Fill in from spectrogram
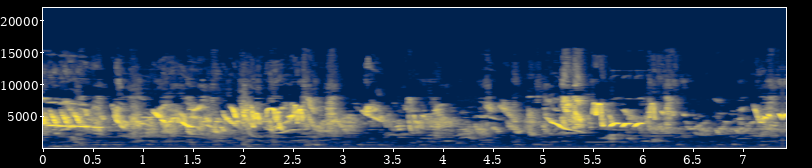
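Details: Yellow-fronted canary, a seed-eating finch kept as a cage songbird, singing a continuous high twittering warble of fast trills and slurred whistles, dense and unbroken throughout.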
